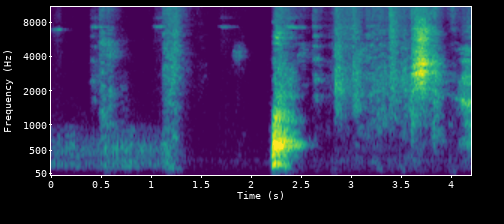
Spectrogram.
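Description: A dog gives one loud, sharp bark in a quiet home, with faint softer whimpers before it and a few quieter yips and short noises trailing after.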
